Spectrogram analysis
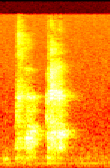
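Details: Young child with a cold: two short, loose, wet cough bursts, one right after the other, with faint room hum; cough.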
